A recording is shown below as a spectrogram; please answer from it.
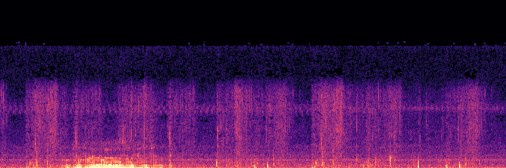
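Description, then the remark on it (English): In a stable, a horse's hooves shuffle and knock irregularly on the floor, with a brief low snorting rumble near the start. A quiet background with no voices. “I am in the stable.”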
